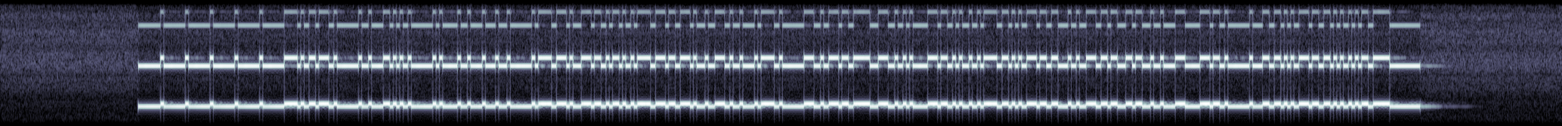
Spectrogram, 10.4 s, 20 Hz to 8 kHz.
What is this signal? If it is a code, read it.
RTTY (45.45 baud, 170 Hz shift), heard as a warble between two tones, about 1360 Hz centre, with room echo. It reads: 4X1EH DE HA3N TNX FER CALL. UR RST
